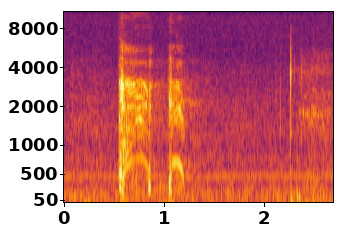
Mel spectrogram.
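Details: Adult man coughing while presenting city finances at a Surakarta council plenary session: two quick coughs, then brief throat-clearing, over a steady room hum.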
